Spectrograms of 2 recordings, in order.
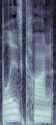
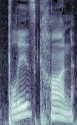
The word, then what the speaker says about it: BlizzCon: So it does look like Australia is moving on to the World Cup finals, which will take place at BlizzCon. BlizzCon.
